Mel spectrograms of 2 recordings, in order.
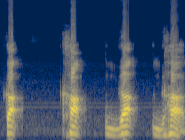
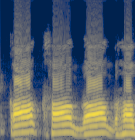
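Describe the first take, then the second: First: Each syllable ends in an open 'aa' vowel. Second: Each syllable ends in an 'au'-like vowel. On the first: This is the standard pronunciation. The speaker calls it right. "ये का है, का खा गा घा" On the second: This is how people in eastern Uttar Pradesh say it. The speaker calls it wrong. "पूर्वी उत्तर प्रदेश में इसे कौ खौ गौ घौ बोलते हैं, वो भी गलत है"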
